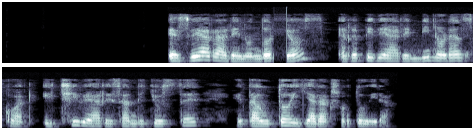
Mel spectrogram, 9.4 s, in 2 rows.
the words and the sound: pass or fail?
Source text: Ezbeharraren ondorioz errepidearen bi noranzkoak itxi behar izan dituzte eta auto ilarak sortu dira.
fail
